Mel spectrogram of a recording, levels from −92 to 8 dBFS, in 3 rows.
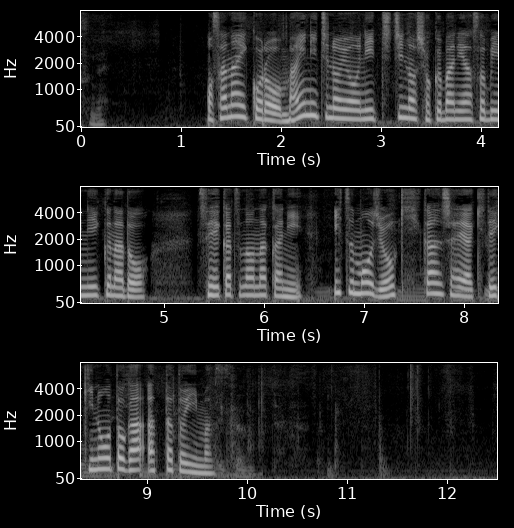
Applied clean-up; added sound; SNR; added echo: none; none; none; none.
